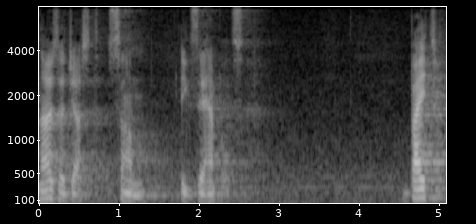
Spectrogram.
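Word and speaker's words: Beit (בית): The Hebrew word Beth, or more properly pronounced Beit, means house.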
